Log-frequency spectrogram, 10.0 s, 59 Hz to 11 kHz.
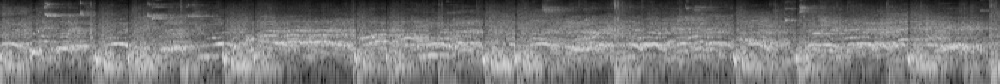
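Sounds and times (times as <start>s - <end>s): sneakers squeaking: 0.0s - 2.5s, 4.1s - 10.0s
voices of players and spectators: 0.0s - 10.0s
basketball dribbled on wooden floor: 8.8s - 10.0s.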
